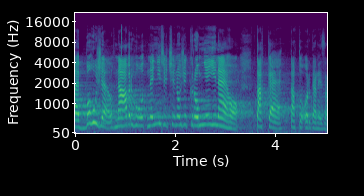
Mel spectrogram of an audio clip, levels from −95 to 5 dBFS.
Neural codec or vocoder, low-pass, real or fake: none; 14.4 kHz; real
